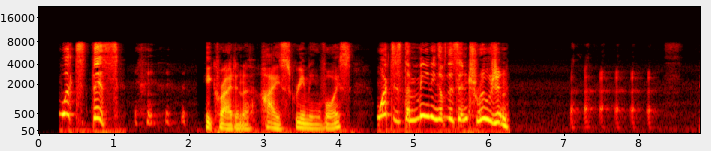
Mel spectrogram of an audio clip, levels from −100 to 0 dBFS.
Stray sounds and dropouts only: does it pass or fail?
fail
